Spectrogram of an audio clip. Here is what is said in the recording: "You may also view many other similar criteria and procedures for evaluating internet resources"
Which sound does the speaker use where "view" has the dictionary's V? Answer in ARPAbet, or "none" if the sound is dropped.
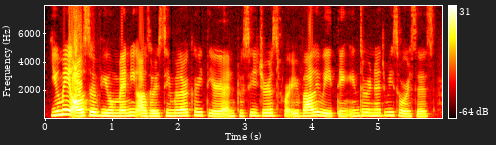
V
